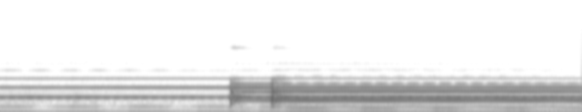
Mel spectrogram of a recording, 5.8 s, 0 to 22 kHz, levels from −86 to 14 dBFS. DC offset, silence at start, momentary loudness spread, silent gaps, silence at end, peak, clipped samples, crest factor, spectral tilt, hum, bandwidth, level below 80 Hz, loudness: 0.1%; 0 s; 13 LU; none; 0 s; -12 dBFS; under 0.1%; 24 dB; -9.5 dB/octave; none; 4.8 kHz; -72 dBFS; -36 LUFS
